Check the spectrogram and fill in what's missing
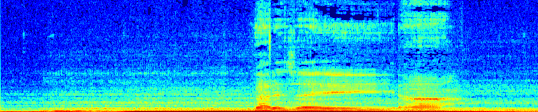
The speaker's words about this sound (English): post office truck.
